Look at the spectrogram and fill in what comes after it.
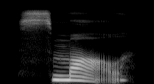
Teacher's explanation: The L sound is soft, almost silentish, like small.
